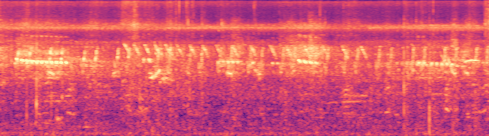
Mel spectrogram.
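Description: Faint outdoor birdsong: a small bird repeats a short, rapid trill several times, with scattered chirps from other birds over a low background rumble.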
